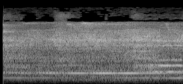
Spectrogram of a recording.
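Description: A steady rushing noise with two low held tones beneath it, the opening of a performance backing track.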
